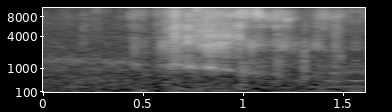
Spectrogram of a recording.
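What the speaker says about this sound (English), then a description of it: "The potatoes are super crunchy." Close, crisp crunching of fried potatoes seasoned with scotch bonnet and garlic being bitten and chewed, a dense run of brittle cracks growing louder midway, with no talking.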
